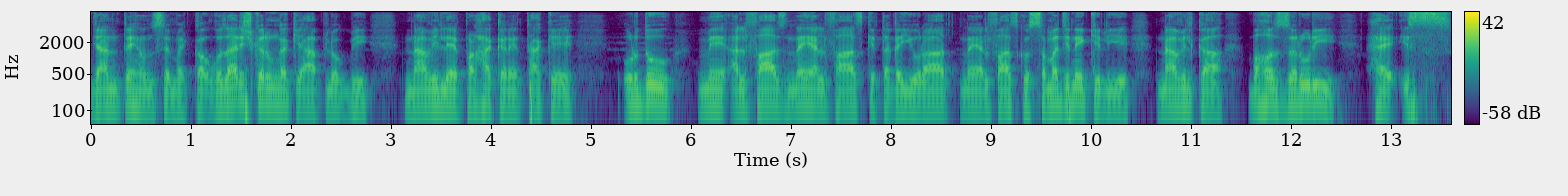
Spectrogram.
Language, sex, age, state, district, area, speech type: Urdu, male, 45-60, Uttar Pradesh, Lucknow, urban, spontaneous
